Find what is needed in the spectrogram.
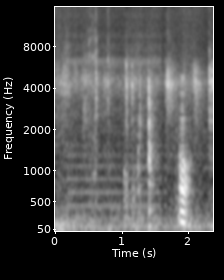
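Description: Scissors cutting off the excess of sewn-on bias tape: a few quiet snips, the loudest near the end, with some rustling of the fabric.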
